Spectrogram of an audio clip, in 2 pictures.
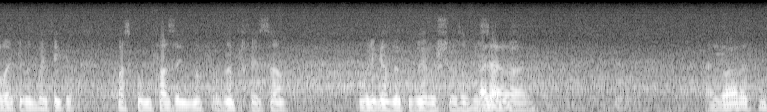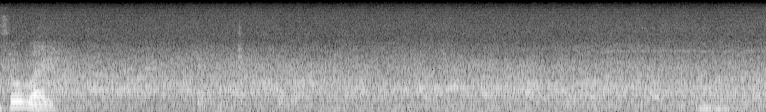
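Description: A large crowd murmurs and roars in a stadium.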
